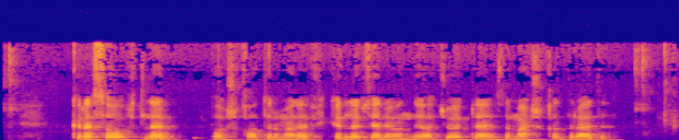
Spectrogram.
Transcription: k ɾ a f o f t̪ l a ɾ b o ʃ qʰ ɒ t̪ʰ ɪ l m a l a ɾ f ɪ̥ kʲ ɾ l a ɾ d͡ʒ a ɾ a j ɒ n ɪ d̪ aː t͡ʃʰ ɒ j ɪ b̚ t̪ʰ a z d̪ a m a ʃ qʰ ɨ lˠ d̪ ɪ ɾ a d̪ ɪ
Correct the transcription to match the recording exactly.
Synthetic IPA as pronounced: k ɾ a s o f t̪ l a ɾ b ɒ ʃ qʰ ɒ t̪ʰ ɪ ɾ m a l a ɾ f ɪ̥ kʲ ɾ l a ɾ d͡ʒ a ɾ a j ɒ n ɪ d̪ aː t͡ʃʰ ɒ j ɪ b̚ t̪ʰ a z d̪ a m a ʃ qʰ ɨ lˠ d̪ ɪ ɾ a d̪ ɪ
